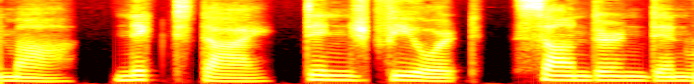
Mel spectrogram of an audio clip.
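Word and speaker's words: 間: Die Wahrheit ist das in Japan, das kulturelle Konzept ma, ausgesprochen ma, nicht die, dinj fjord,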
